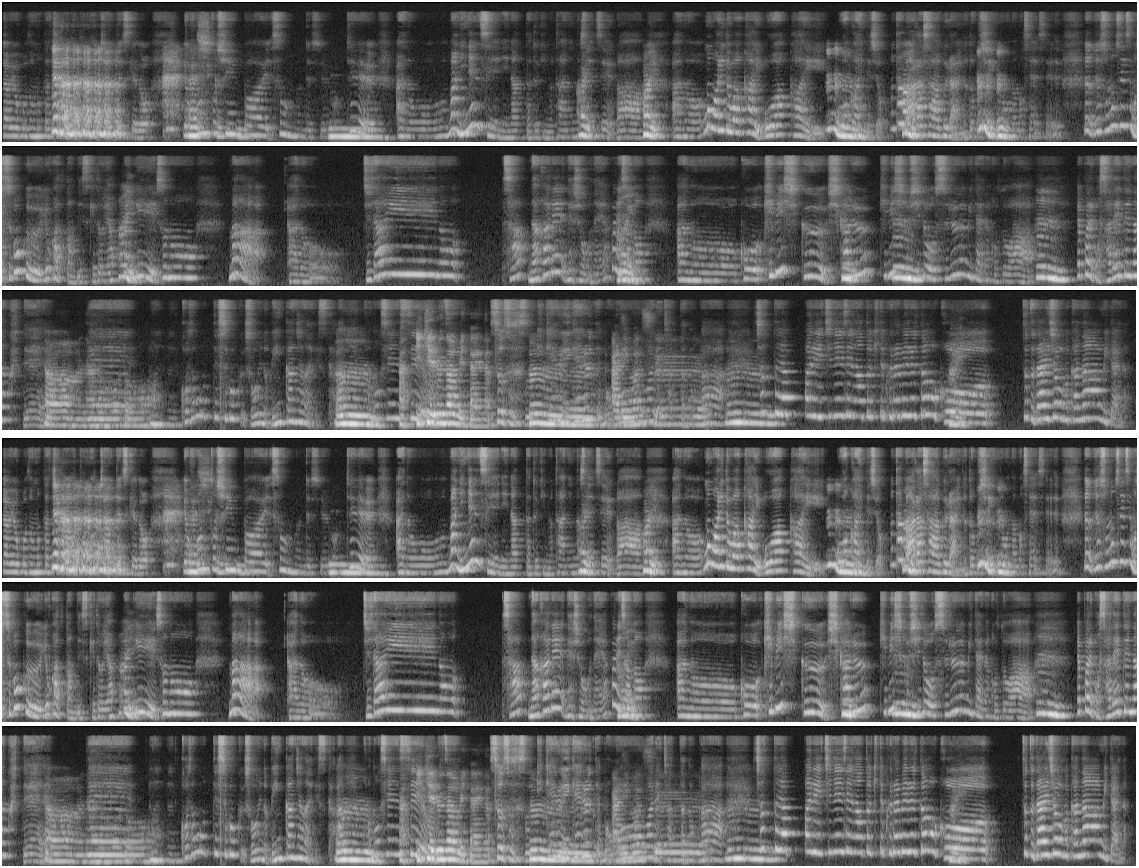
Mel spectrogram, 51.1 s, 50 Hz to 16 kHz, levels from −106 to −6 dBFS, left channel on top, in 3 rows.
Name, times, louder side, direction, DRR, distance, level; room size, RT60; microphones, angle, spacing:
voice 1, 0.0-9.6 10.0-21.0 21.3-22.1 22.4-23.9 24.5-26.8 27.1-32.8 33.1-34.8 35.3-39.2 39.5-41.1 41.4-49.0 49.4-50.9, right 4 dB, 35° right, 0.4 m, -34 dB
voice 2, 0.7-1.8 2.4-3.7 4.9-5.8 8.6-8.8 9.6-9.8 12.3-12.9 13.5-13.7 14.6-15.1 18.8-19.0 26.2-26.5 29.6-29.9 30.4-30.8 32.5-33.0 34.7-36.4 39.0-39.7 40.0-41.4 41.9-45.7 48.2-48.5, equal, 40° left, 0.9 m, -28 dB
4.4 x 2.5 x 2.5 m
head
